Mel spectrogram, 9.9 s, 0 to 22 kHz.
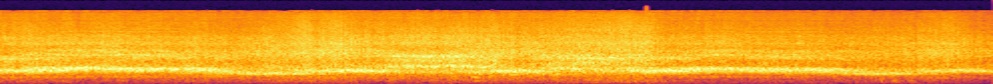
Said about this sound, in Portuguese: o minuto de silêncio pela morte de Ayrton Senna não foi feito antes do jogo e sim aos 3 minutos do primeiro tempo. E nesse momento, são paulinos e palmeirenses esqueceram a rivalidade para juntos gritarem o nome do ex-piloto brasileiro.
